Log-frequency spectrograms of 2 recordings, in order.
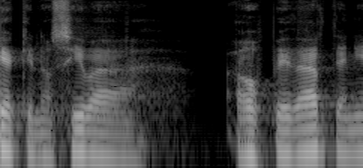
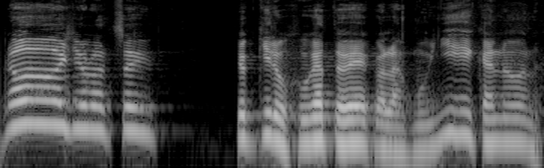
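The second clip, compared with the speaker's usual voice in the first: much higher, louder, mock tearful child; imitating crying daughter; 7 semitones higher, 8 dB louder than usual. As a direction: whimper it like the crying girl. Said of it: "se largó a llorar".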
